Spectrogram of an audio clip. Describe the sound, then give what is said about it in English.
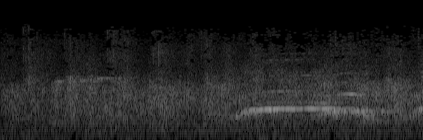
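A live audience claps steadily to vote in a poll, a dense hiss of many hands that swells slightly toward the end, with a thin whistle-like tone rising briefly over it. No one speaks. “If you think the horny novel is Don't Neglect Dracula's Balls, please applaud.”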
